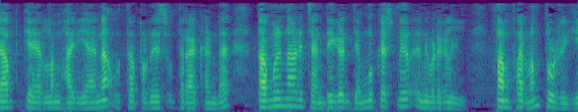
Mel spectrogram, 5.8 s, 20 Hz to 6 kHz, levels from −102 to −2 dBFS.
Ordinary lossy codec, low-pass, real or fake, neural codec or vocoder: MP3, 48 kbps; 5.4 kHz; real; none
